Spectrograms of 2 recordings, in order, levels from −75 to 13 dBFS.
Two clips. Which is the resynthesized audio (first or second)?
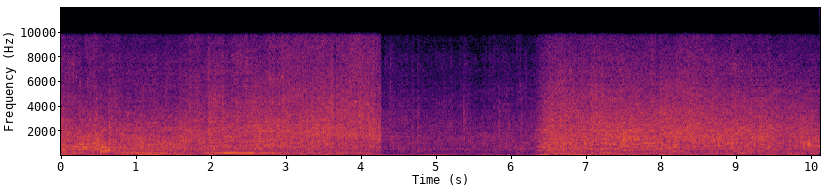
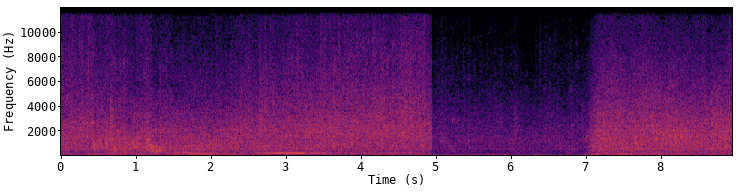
first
